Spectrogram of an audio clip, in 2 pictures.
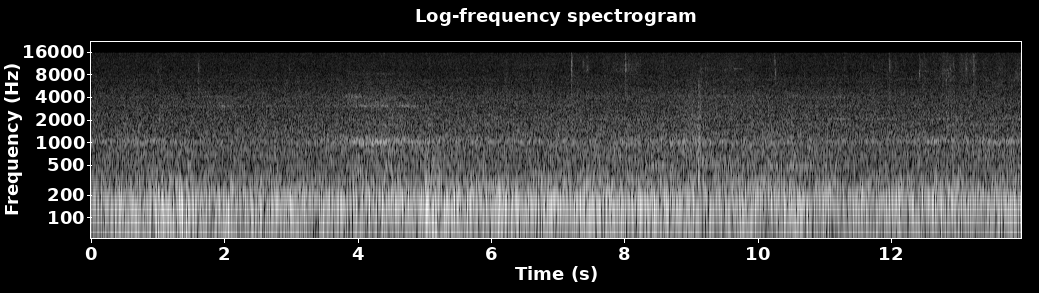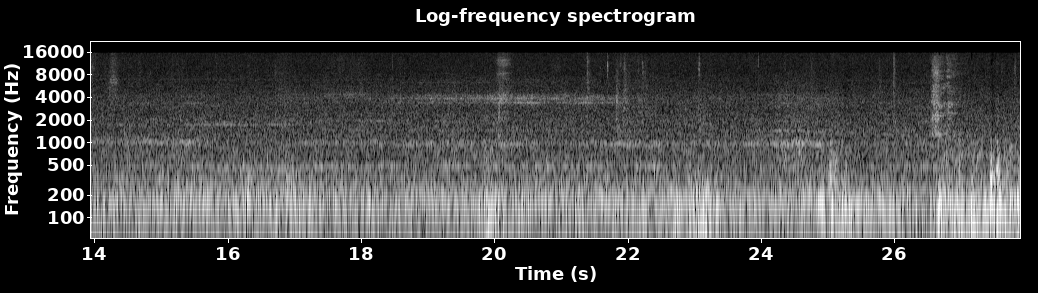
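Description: Cabin noise inside a Virgin Trains Class 390 Pendolino electric train running at speed: a steady low rumble of wheels on track with a faint hum, growing louder with a few sharp clicks near the end.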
